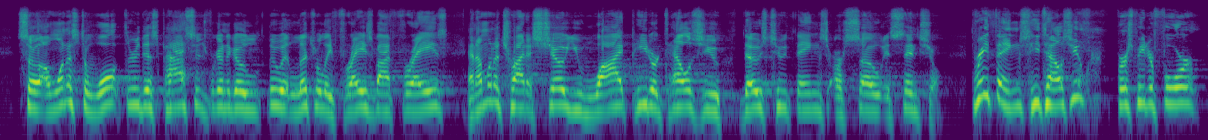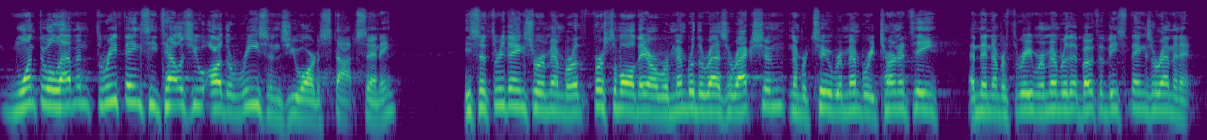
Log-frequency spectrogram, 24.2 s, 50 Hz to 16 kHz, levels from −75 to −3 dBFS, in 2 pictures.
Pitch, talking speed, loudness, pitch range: 185 Hz, 225 wpm, -22 LUFS, 170-205 Hz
